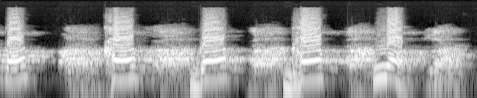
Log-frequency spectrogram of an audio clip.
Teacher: इनका शुद्ध उच्चारण कंठ से बोलने से ही होगा, है ना। इनका शुद्ध उच्चारण कैसे होगा? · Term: कंठीय वर्ण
